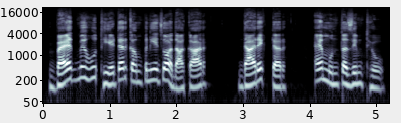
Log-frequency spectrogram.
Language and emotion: Sindhi, neutral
